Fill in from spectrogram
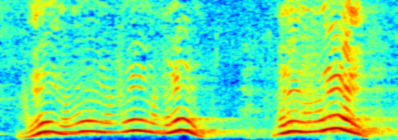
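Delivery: very high, loud woo woo yelps; golden retriever noise. Retold or imitated. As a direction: yelp like an eager dog. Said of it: "I sound like a golden retriever".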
